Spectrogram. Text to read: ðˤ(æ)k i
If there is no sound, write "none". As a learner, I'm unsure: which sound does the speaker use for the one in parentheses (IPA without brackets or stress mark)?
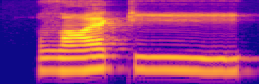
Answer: æ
